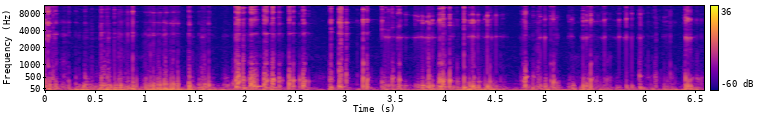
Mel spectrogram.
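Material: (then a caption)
Metal mesh. A looped metal ear-pick tool scratches the metal mesh grille of the right microphone, with metal tweezers held alongside and a jeweled earring frame nearby. The result is a dense run of close, crackling scrapes and taps with a heavy low thump, dry short decays, and faint bright clinks above.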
